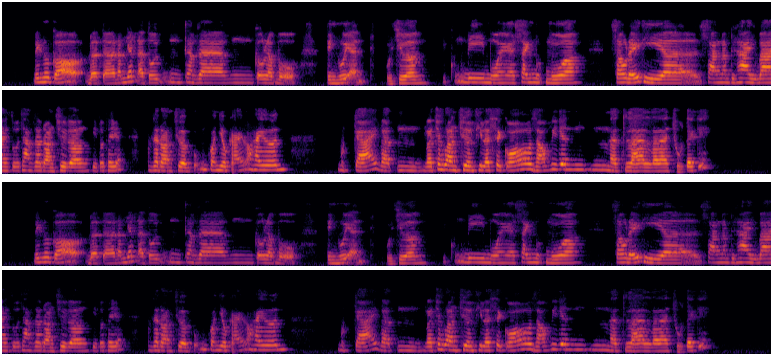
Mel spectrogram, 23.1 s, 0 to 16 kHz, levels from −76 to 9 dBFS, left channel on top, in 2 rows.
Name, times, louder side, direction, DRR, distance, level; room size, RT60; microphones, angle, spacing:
voice 1, 0.5-5.5 5.8-6.4 6.8-8.7 9.2-13.4 13.7-15.8 16.6-22.2, left 5 dB, 40° left, 0.4 m, -23 dB
7.0 x 3.8 x 4.0 m
head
